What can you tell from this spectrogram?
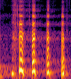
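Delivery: high, light teasing giggle; mocking giggle. A narrator's reading. Suhra laughs at Majeed's boast, mocking giggle.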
